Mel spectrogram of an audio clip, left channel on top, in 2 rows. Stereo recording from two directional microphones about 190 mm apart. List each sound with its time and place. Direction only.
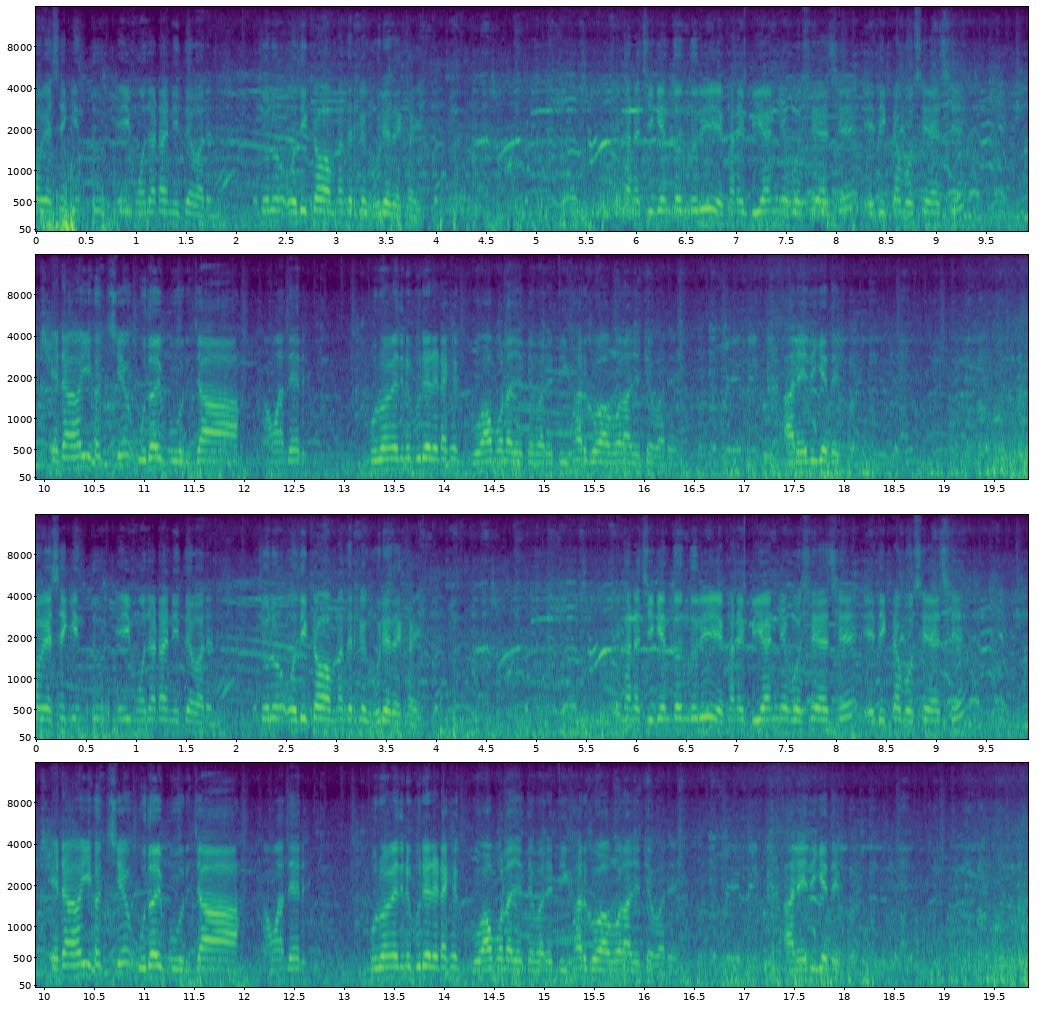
0.0 s speech: 15° left (ahead or behind)
5.9 s speech: 5° left (ahead or behind)
17.4 s speech: 15° left (ahead or behind)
